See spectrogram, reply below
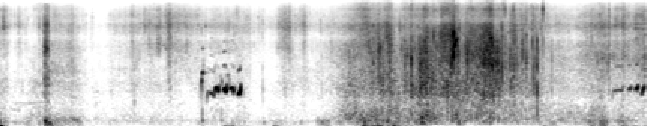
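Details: Turkeys sound the alarm on hearing noises in the forest, giving short, nasal, slightly rising calls with a burst of rough, rattling gobbling in the middle over a steady background hiss.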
